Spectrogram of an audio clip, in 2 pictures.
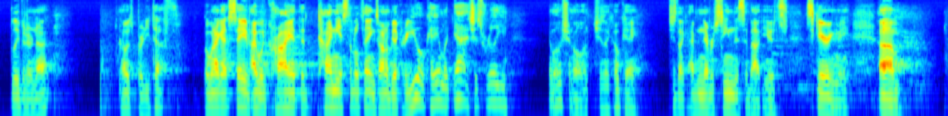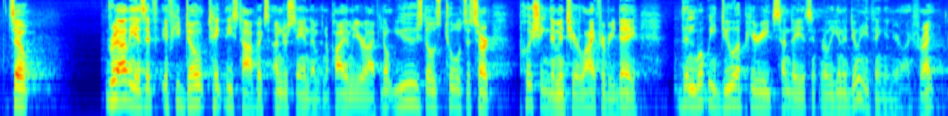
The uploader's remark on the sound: was recorded on Sunday, May 28th, 2023, during our 11AM service at The Anchor Church in Rockport, Maine.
